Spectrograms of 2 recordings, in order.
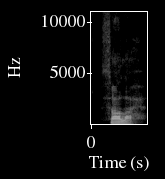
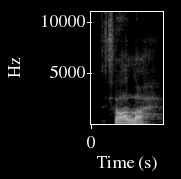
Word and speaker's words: Salah: Salah. Say again. Salah. Salah. I mean, it meant at the end, like ha at the end.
